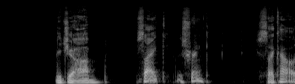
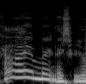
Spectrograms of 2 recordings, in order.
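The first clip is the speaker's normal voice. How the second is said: much higher sing-song voice for her; high mock-sweet psychologist; imitating the shrink; faster than usual. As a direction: mimic her overly sweet hello.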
